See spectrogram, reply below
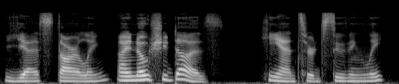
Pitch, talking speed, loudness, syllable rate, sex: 165 Hz, 135 wpm, -18 LUFS, 4.1 syllables/s, female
